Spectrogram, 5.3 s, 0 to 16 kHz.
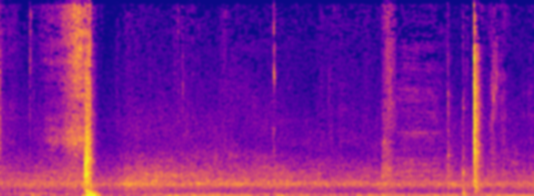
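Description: A single solid thunk rings out as the hood of a 2007 Subaru Impreza WRX STI is released, followed by a lighter clunk later under steady background hum.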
